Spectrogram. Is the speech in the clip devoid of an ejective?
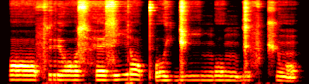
no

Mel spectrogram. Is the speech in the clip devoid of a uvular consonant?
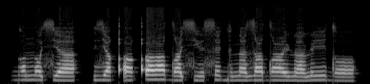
no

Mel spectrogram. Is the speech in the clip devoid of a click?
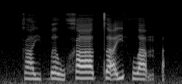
yes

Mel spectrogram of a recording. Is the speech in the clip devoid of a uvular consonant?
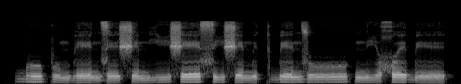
no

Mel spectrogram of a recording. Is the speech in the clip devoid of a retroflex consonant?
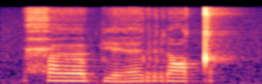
yes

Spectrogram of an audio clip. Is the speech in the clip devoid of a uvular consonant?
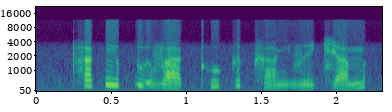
yes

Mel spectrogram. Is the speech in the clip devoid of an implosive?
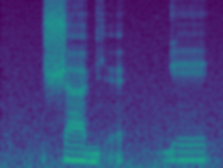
no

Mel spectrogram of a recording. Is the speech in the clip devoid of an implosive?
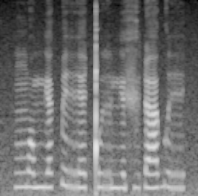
no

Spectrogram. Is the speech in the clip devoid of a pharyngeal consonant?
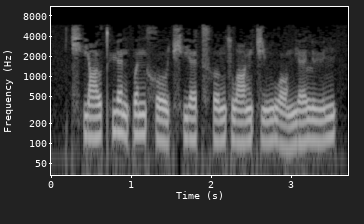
yes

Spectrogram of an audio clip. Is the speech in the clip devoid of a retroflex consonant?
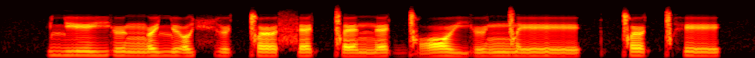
yes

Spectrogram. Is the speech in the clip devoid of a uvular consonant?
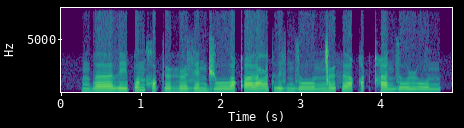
no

